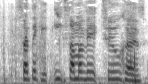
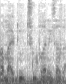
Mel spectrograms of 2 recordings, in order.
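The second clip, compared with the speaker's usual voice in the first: whispered aside to herself; 11 dB quieter, faster than usual. Real, not acted. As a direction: drop to a whisper. Repeats the idea to herself.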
